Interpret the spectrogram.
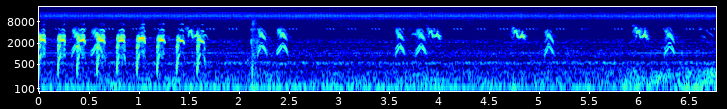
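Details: Osprey pair at their nest near Charlo, Montana, on a nest camera, evening of 17 July 2018; a quick series of about eight sharp, high whistled chirps, then scattered softer paired chirps over a steady faint electrical tone.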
